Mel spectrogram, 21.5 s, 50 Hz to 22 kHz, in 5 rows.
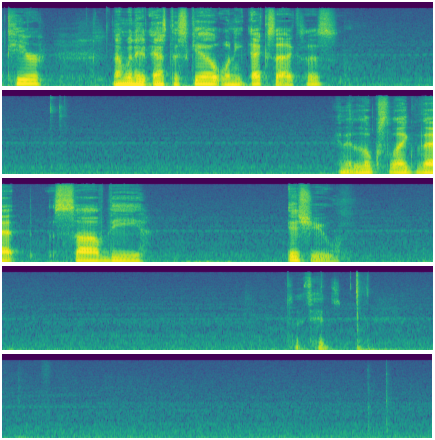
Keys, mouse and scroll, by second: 1.5 s, 16.7 shift+space, 21.3 middle click.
